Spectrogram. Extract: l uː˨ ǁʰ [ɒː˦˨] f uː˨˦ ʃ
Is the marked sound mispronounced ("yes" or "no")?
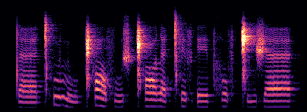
no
